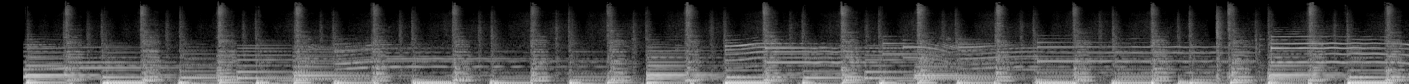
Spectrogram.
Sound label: Juke Joint Western Swing; Sample Library Tracks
